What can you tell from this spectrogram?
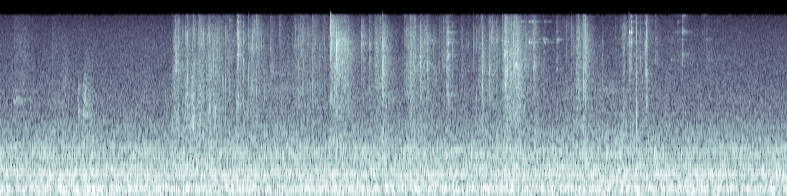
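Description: Thin stainless-steel wind spinner being pulled open by hand, its cut metal layers clicking and ticking against each other in a quick irregular run through the middle, the sharpest click about three seconds in, over a steady low hum.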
